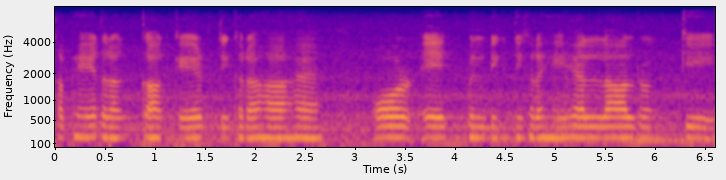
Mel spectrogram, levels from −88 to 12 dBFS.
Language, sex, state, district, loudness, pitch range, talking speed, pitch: Hindi, female, Haryana, Jhajjar, -17 LUFS, 185-190 Hz, 145 wpm, 185 Hz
